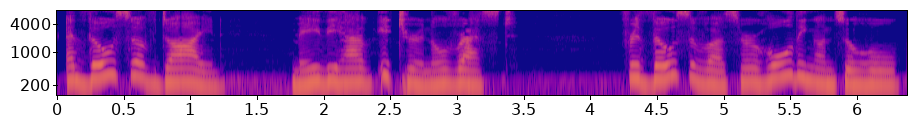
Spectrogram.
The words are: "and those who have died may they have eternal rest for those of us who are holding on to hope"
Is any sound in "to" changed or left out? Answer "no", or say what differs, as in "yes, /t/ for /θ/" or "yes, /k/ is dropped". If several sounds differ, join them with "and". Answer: yes, /s/ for /t/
